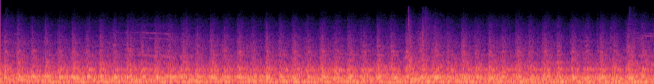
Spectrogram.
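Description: Taiko ensemble drumming: many players striking chu-daiko barrel drums with wooden bachi in a fast, continuous roll of dense, evenly packed strokes that blends into a steady rumble.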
